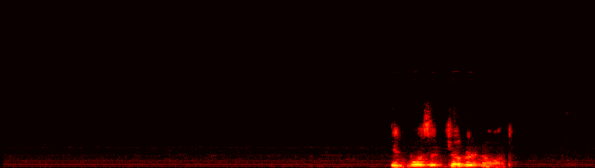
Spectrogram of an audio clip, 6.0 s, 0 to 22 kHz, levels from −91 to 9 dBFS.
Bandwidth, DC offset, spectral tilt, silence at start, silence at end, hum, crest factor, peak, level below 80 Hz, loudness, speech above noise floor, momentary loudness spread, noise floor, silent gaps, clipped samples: 7.4 kHz; under 0.1%; -5 dB/octave; 3.9 s; 0.95 s; none; 22 dB; -12 dBFS; -88 dBFS; -28 LUFS; 49 dB; 14 LU; -77 dBFS; none; under 0.1%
